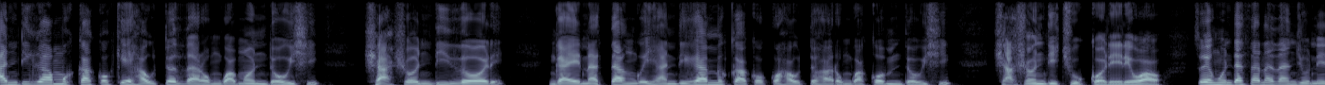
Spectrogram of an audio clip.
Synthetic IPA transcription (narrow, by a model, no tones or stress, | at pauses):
andiɣamukakɔkɛɦautɔðaɾɔŋɡwamɔndɔwiʃi | ʃaʃɔndiðɔɾɛ | ŋɡaɛnataŋɡɔiɦandiɣamɛkakɔkɔɦautɔɦaɾɔŋɡwakɔm̩ndɔwiʃi | ʃa̰ʃɔndit͡ʃukɔɾɛɾɛwaɔ | sɔɛŋkundaθanaðand͡ʒunɛ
